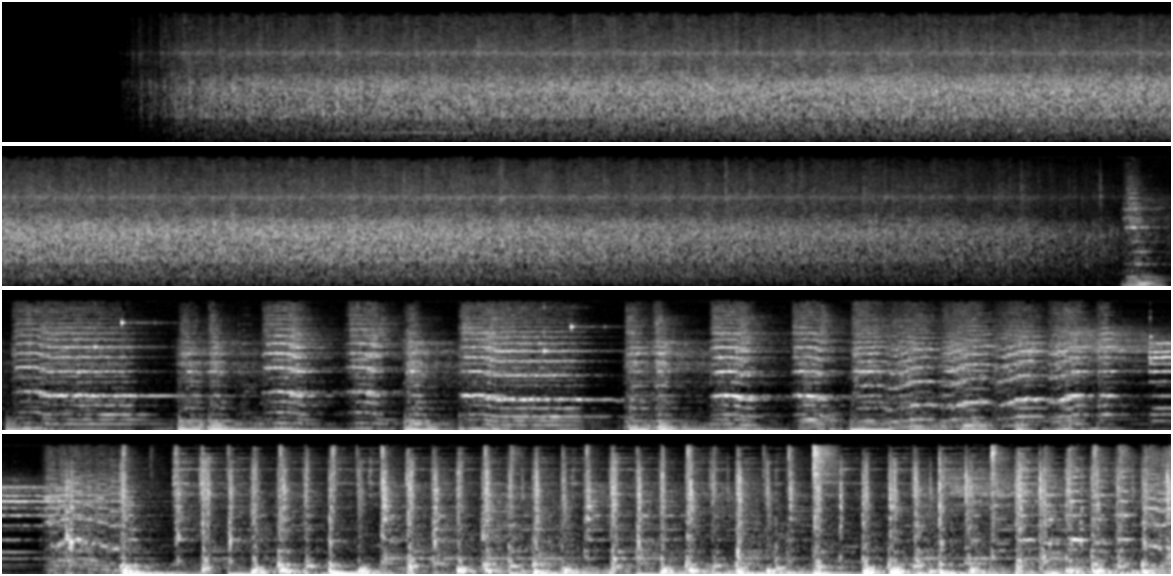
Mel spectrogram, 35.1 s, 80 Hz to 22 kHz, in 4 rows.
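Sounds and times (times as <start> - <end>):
audience applauding: 0.8 - 17.5.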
